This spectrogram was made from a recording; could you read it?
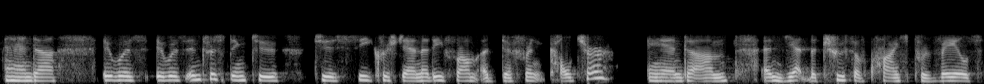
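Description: A woman's voice: on the low side, steady tone, measured pace, no room sound. A middle-aged woman from Malaysia, an academic guest answering interview questions, hesitant with many restarts. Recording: tinny phone line.

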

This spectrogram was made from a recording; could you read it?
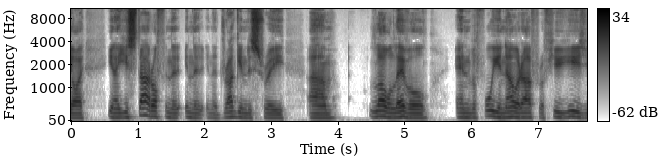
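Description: Smooth-voiced Australian man, earnest and halting. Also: medium pitch. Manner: earnest, halting, many restarts. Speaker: associate pastor, guest. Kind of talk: personal testimony interview.

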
